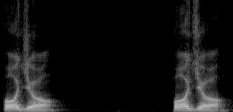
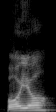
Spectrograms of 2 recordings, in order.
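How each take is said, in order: First: Pollo with a hard j, "po-jo"; j sound. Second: Pollo with a soft y, "po-yo". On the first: Teacher modelling Colombian pollo for learners, hard j sound. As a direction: say the ll in pollo like English j. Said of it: "focus on the j sound". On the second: Teacher showing the softer option, pollo with soft ll. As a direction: say the ll in pollo like y in yes. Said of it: "do the soft one". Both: Shown as a demonstration.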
